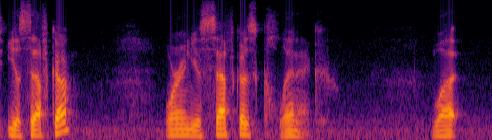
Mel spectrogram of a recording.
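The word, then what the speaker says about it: Iosefka: So, we saw the popup there that said the way to pronounce that name is Yusfa.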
